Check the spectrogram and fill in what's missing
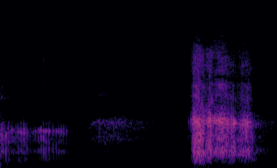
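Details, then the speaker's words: Sleep specialist imitating obstructive sleep apnea: snoring breaths followed by a loud gasping, choking snort, the unusual gasping and choking heard in sleep apnea snorers. "but also you're going to hear something unusual which is gasping and choking so they'll be snoring"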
